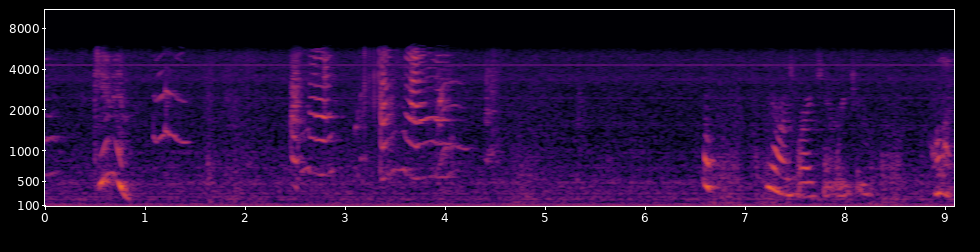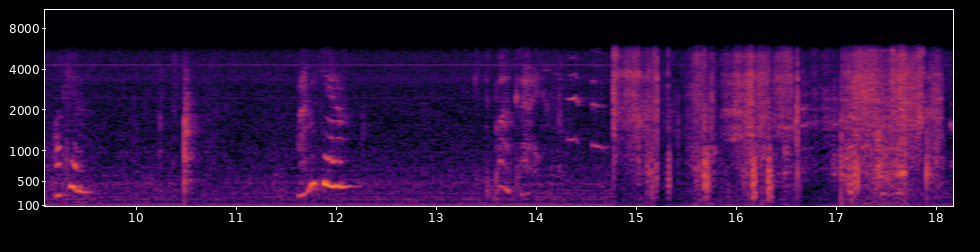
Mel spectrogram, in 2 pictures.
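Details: Indoor cat chattering after seeing a moth: bursts of rapid, warbling chirps and trills in short groups, with human talk mixed in and a stretch of loud rustling and knocking near the end.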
